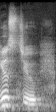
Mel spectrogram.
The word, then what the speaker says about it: used to: você não vai eh você não vai aliás pronunciar esse D tá então você fala US to a estrutura de US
